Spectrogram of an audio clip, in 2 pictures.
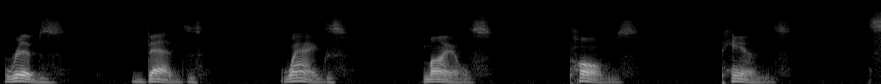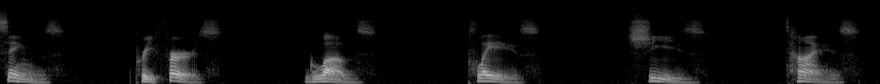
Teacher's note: Here are several words that end with the voiced Z sound because the S comes after a voiced sound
